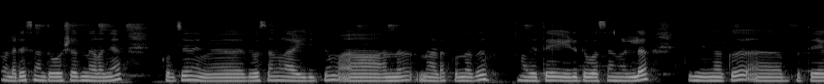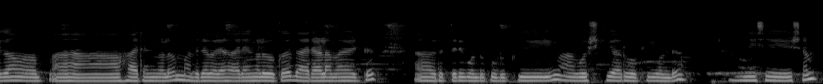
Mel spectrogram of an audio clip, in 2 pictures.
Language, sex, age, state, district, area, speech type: Malayalam, female, 30-45, Kerala, Pathanamthitta, urban, spontaneous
